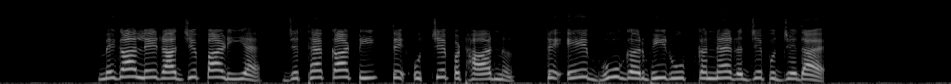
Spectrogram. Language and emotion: Dogri, neutral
